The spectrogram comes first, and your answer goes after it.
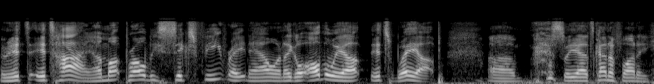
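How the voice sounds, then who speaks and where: A man talks at a fairly quick pace in a Boston accent. His high pitch shows ordinary variation. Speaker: sim racing YouTuber, rig builder. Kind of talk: live stream chat and Q&A. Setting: in a motion sim rig during a live stream. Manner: casual, chatty.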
